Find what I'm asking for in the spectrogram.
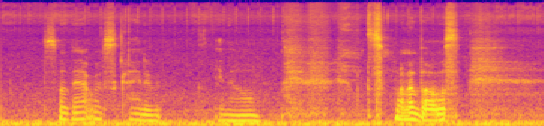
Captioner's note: laughs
